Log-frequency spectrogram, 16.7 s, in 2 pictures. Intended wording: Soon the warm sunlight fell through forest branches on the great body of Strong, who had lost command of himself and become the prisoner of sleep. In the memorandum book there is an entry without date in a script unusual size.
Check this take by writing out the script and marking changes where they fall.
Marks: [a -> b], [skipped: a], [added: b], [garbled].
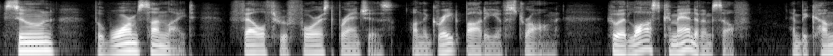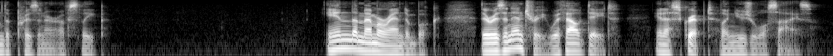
Soon the warm sunlight fell through forest branches on the great body of Strong, who had lost command of himself and become the prisoner of sleep. In the memorandum book there is an entry without date in a script unusual size.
